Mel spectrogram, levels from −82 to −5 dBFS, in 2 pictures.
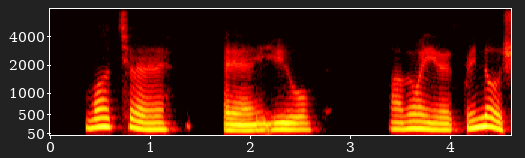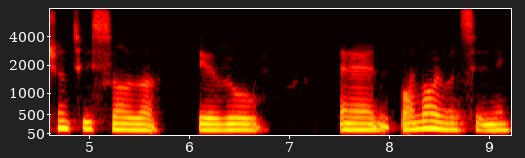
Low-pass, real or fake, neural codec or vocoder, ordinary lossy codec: none; fake; codec, 16 kHz, 0.5 kbps, FunCodec, trained on Chinese and English, 25 frames a second; none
